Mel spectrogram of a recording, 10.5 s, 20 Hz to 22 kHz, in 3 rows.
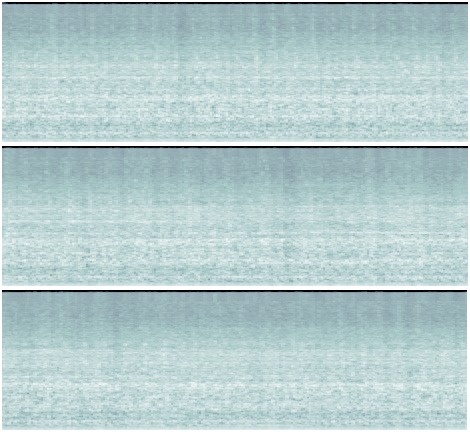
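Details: C5 Corvette V8 first start after 4+ months of repairs (harmonic balancer and front subframe replaced), in neutral: deep, steady, even idle with no knocks or ticks; healthy.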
